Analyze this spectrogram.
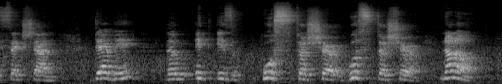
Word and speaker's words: Worcestershire: I use to our problem spoon it is worse s to share okay that is the white pronounce it's not just the share for me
